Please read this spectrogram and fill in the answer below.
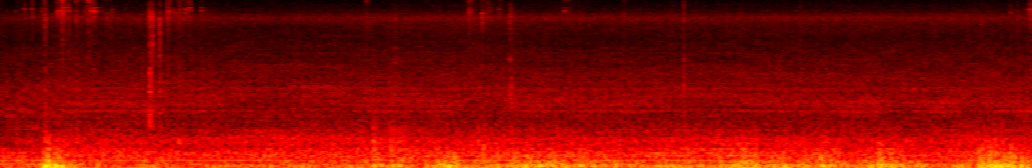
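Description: Car driving slowly over a rough, patched street, heard from inside the cabin: a steady low rumble with a few light clicks and rattles, mostly in the first couple of seconds.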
